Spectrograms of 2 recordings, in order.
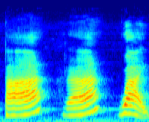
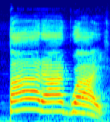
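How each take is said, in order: First: Paraguai as pa... ra... guai with long pauses; split into syllables. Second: Paraguai stretched out loud and higher as one word; slow, emphatic word. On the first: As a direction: sound out Paraguai slowly in three beats. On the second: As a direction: announce Paraguai slowly with long vowels. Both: Shown as a demonstration. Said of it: "Guai fica uma sílaba só".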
